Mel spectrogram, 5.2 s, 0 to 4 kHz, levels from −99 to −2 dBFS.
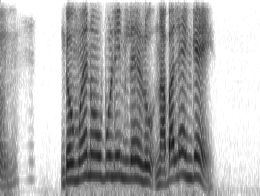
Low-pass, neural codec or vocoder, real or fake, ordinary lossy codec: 3.6 kHz; codec, 16 kHz, about 1 kbps, DyCAST, with the encoder's durations; fake; Opus, 16 kbps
